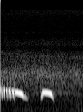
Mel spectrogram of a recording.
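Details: A spotted dove gives two low coos used to excite a decoy bird: a long note sliding downward, then a shorter level one, clear against quiet background noise.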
